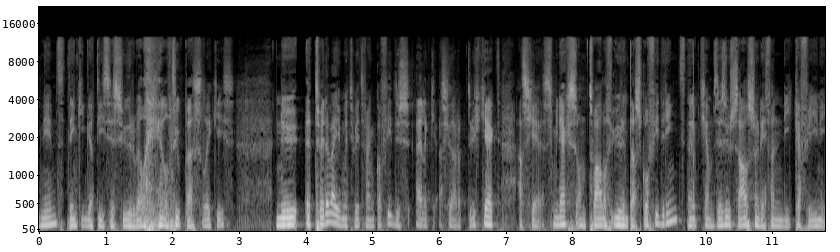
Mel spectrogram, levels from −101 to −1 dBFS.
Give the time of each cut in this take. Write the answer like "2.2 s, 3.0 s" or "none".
10.9 s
